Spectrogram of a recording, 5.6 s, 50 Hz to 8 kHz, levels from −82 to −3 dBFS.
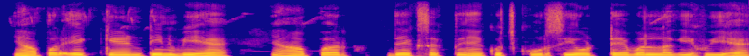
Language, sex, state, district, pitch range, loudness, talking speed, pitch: Hindi, male, Bihar, Supaul, 130-145 Hz, -17 LUFS, 225 wpm, 140 Hz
